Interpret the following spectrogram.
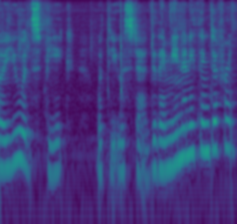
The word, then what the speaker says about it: usted: Remember, we never say ud. You can write it abbreviated, but we still have to say it like usted.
